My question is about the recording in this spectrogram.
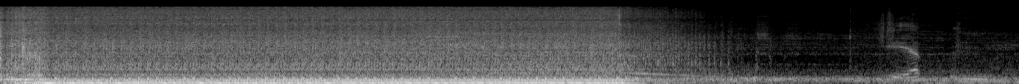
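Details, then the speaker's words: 12-valve Cummins diesel in a '75 International after new injectors: clatters at a steady high idle far above normal; throttle at the pump changes nothing, then shut off. Injection pump probably stuck around three-quarters; pump to be replaced. "i'm going to say we still have a pump problem so yeah we're going to shut it off yeah looks like the uh injector wasn't the only problem we are gonna have to change this guy"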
